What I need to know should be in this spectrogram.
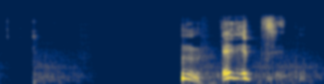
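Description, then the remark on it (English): A soft, drawn-out inhaling sniff of an original Monster energy drink in a brown glass bottle, lasting under a second, followed after a pause by a few louder voiced murmurs and a sigh-like reaction. “Sniff test.”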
